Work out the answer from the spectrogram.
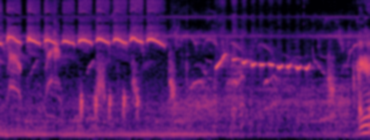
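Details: Chinese hwamei, tame and large, a good fighting singer, repeats a clear high whistled note about four times a second, then slides into a long falling trill of quick notes, with some clicking strokes between.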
